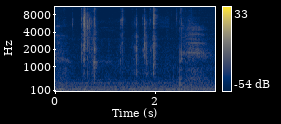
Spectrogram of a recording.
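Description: A few quiet, crisp computer keyboard key clicks pressed in quick succession to save a file, faint against a steady low background hum.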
